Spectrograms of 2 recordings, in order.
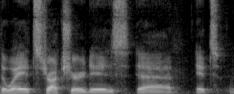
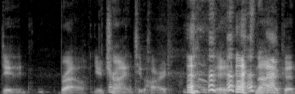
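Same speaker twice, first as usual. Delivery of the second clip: mock skeptical tone in a put-on kid voice; 6 dB louder than usual. A dad retelling his skeptical middle kid's reaction, mimicking a skeptical kid. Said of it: "my more skeptical middle kid".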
